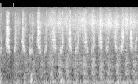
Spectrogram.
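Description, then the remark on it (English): A train coming in: a steady low mechanical rumble overlaid with rapid, rhythmic bursts of hissing clatter, repeating several times a second at an even, fairly loud level. “It's a train coming in.”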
